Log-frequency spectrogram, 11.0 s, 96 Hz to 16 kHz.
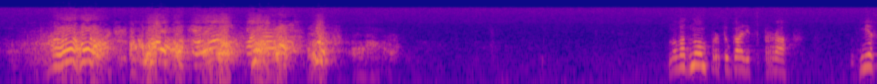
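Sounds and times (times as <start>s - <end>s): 
dog barking and growling: 0.7s - 5.1s
speech: 8.5s - 10.0s, 10.7s - 10.9s.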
